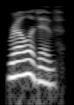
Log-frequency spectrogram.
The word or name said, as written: relative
